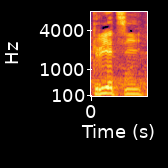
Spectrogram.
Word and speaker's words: Grüezi: you would say grüezi or salutzame if it's a bigger group, and grüezi. That means hello. Grüezi. You know, it's not spelled like that at all.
